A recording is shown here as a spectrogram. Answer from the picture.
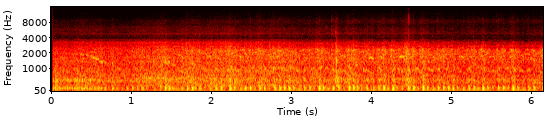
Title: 2006 Triumph Rocket III Classic - Rough Idle to stall then okay after restart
